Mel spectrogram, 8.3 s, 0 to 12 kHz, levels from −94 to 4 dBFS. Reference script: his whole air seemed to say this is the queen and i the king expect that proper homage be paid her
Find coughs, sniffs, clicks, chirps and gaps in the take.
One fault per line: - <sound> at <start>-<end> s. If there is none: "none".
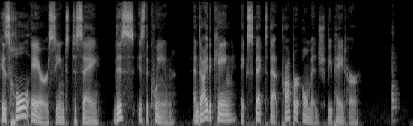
- tap at 7.8-8.0 s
